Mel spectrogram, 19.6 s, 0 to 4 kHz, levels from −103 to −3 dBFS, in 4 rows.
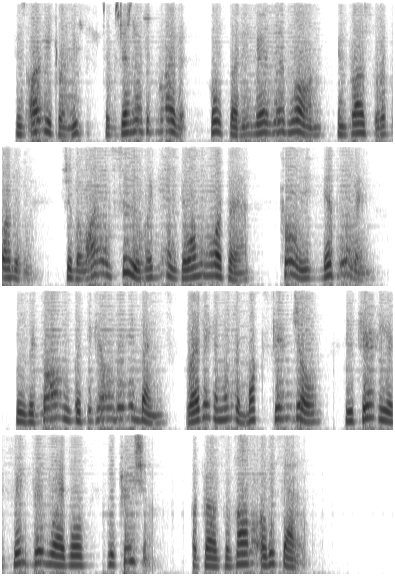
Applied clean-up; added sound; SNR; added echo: neural separator model SepFormer WHAMR!.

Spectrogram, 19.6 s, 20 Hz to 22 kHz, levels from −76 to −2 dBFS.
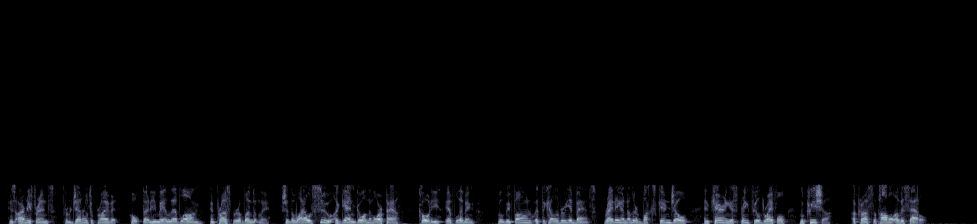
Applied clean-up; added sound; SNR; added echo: none; none; none; none.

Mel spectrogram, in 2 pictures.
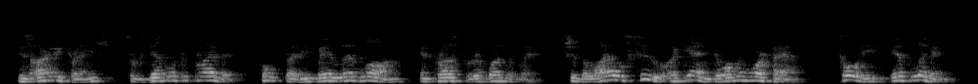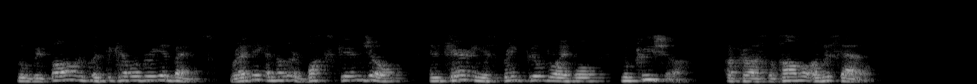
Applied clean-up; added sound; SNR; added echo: neural mask model DeepFilterNet 3.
